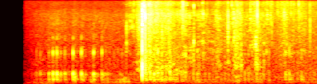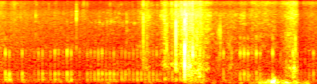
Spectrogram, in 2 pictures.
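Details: A cat sitting under a blanket purring, a soft low pulsing drone with faint rustling and a few sharper bumps as it shifts.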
